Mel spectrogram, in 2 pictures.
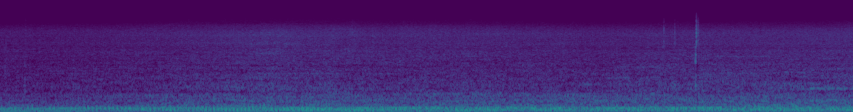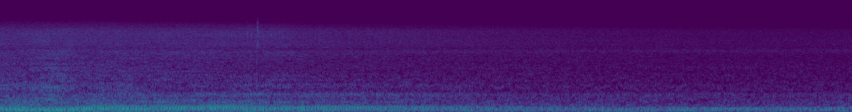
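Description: Low rumble of a motor vehicle passing nearby, growing louder a couple of seconds in and fading away over the last few seconds.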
